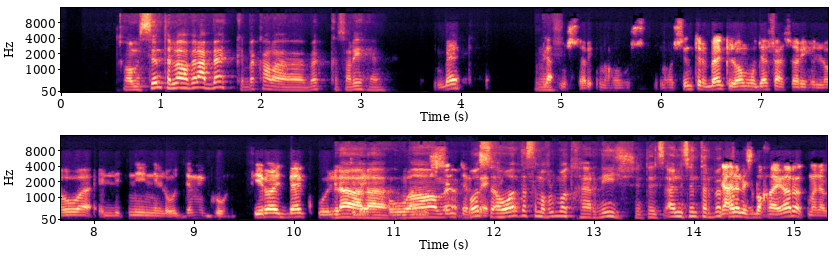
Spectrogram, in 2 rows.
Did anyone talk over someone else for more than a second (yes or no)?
yes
